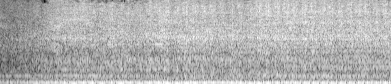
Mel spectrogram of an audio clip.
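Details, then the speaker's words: VW Vanagon engine idling just after fuel tank replacement: steady, even low rumble with a smooth regular beat and no misses or knocks; idles cleanly, no fuel leaks found. "And there we go. She's running."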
